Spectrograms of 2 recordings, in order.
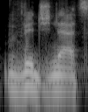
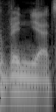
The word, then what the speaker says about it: vignettes: or, you know, make whatever little um little vigets, little videos and stuff like that. um and or vignettes is the word I pronounce it so weird and uh and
